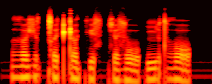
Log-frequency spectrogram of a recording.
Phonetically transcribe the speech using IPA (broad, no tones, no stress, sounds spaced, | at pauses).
ɣ ʌ ʒ ʌ ǀ ə t ʈ ʌ kʲ ʌ s c ə z o | ɲ ɔ t ɣ ɔ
